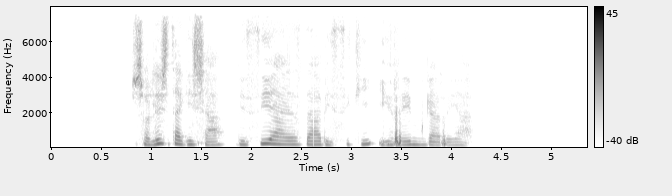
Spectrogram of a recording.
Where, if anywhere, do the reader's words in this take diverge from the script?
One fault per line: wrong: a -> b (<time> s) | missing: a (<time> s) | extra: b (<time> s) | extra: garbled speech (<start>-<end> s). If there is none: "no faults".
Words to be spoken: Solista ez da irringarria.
extra: gisa bizia (1.4 s)
extra: biziki (2.8 s)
